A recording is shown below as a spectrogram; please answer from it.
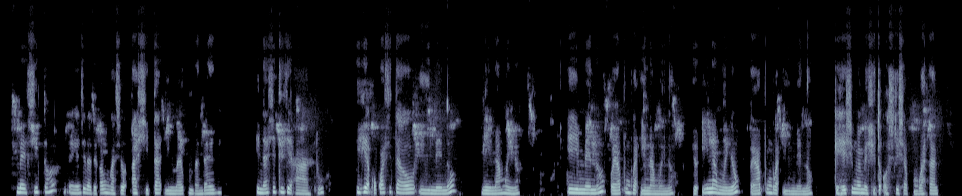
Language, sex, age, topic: Oshiwambo, female, 25-35, agriculture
